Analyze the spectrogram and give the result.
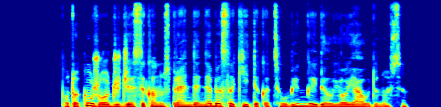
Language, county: Lithuanian, Vilnius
